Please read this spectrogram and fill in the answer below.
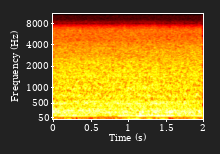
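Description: Faint steady hiss with a low hum underneath: the background room tone of a desk microphone, with no other sound.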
